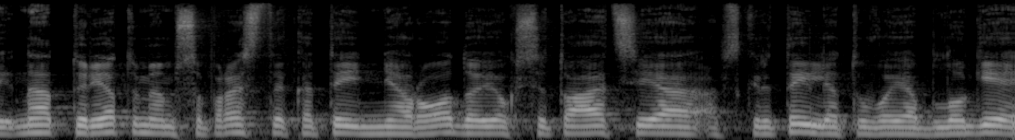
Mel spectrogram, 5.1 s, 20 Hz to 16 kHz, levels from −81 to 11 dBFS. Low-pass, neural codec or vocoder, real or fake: 14.4 kHz; none; real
